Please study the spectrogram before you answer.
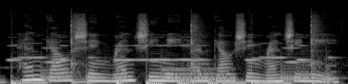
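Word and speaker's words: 很高兴认识你: Han is third tone, gao xing is first and fourth tone, ren shi is fourth tone, and ni is third tone.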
